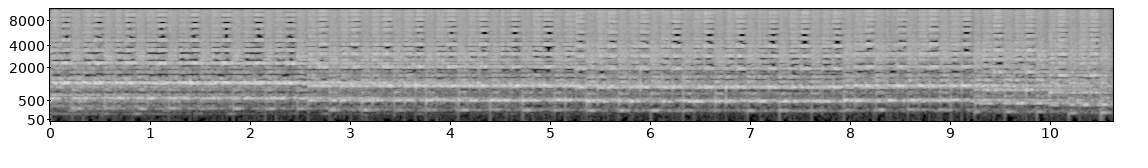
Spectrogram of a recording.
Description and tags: Live Trance Synth 05
arp, live, melody, sequenced, synths, trance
